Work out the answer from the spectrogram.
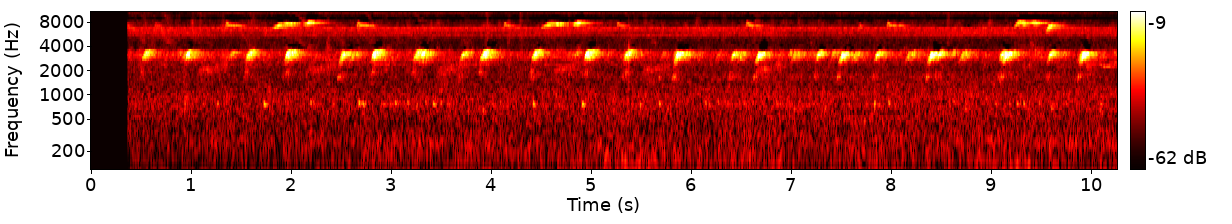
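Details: Olive-backed flowerpecker of subspecies parsonsi feeding its young in the Philippines in May, recorded with a Panasonic Lumix G9. High, thin chips repeat steadily, about two to three per second, with faint sharp ticks above and a constant high insect hiss.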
